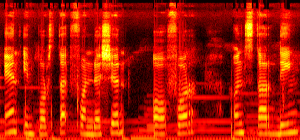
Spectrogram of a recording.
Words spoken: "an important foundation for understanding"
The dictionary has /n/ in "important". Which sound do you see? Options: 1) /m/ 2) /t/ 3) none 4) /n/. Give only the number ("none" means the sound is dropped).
3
